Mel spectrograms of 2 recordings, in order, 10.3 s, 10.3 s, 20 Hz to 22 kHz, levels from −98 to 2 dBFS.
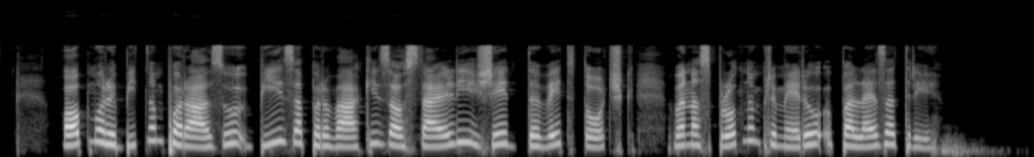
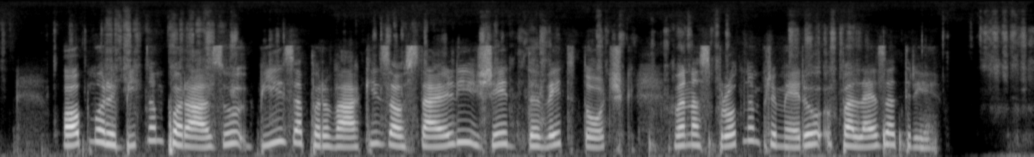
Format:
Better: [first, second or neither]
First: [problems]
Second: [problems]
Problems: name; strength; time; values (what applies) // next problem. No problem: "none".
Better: first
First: none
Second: noise reduction (neural mask model Resemble Enhance denoiser)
